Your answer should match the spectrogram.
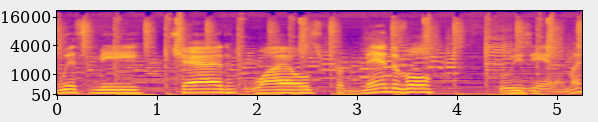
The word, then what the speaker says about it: Mandeville: But Mandeville is the right way to say it. Mandeville, good.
